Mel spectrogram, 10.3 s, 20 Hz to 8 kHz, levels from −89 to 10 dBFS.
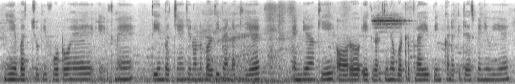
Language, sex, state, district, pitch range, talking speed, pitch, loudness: Hindi, female, Uttar Pradesh, Lalitpur, 185-195 Hz, 165 wpm, 190 Hz, -18 LUFS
